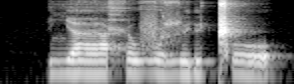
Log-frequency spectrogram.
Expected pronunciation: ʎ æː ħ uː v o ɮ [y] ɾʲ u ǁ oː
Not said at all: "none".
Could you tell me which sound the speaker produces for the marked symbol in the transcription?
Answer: y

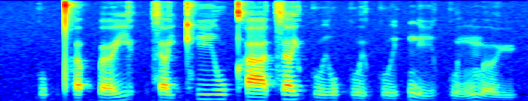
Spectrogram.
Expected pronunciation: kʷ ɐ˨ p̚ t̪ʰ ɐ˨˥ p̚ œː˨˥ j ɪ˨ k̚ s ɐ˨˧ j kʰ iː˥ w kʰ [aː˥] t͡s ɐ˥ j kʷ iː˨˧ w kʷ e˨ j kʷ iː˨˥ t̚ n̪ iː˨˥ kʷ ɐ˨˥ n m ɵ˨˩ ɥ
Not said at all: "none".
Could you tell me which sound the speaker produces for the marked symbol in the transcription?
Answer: aː˧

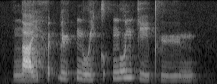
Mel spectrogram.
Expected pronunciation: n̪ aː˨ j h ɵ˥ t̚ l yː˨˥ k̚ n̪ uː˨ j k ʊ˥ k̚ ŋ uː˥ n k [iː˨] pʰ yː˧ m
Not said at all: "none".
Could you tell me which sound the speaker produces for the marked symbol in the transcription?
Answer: iː˨˧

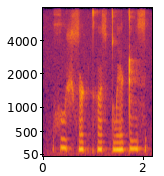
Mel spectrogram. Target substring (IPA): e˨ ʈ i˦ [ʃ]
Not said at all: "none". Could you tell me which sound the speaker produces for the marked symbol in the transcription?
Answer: s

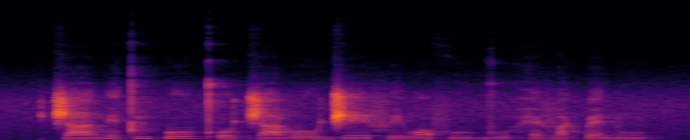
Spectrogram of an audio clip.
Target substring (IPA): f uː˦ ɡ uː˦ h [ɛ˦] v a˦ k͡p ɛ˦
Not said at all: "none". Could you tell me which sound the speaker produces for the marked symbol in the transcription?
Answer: ɛ˦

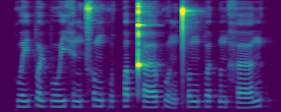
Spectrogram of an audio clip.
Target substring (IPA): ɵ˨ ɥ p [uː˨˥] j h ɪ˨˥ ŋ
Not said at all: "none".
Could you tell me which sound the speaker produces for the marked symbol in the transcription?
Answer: uː˨˧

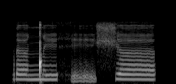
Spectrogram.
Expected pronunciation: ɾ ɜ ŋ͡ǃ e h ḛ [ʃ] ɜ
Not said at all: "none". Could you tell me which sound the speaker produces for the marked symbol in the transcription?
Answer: ʃ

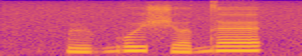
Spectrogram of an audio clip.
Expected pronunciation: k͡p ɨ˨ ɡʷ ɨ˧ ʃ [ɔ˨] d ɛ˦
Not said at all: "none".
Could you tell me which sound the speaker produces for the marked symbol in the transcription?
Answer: ə˨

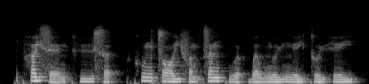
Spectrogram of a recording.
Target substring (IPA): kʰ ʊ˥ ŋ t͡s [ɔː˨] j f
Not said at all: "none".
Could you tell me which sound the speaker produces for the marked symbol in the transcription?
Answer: ɔː˧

